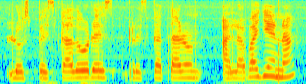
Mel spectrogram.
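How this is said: The main stress falls on the last word. The speaker calls it right. "la prominencia ... recae sobre el acento de la última palabra del enunciado"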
